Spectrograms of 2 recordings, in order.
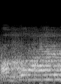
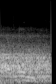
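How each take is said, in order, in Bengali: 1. নামটি পুরো বলা হয়েছে, 'ogrohayon'। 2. নামটি সংক্ষেপে বলা হয়েছে, 'agun'। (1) "সঠিকভাবে উচ্চারণ" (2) "বিকৃতি করা হচ্ছে ... এটা ঠিক নয়"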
